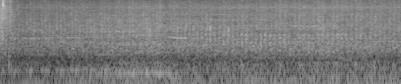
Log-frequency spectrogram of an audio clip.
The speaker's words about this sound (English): stepped up to the warm late October sun to meet the truck and trailer, still maneuvering to park in the gravel yard.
